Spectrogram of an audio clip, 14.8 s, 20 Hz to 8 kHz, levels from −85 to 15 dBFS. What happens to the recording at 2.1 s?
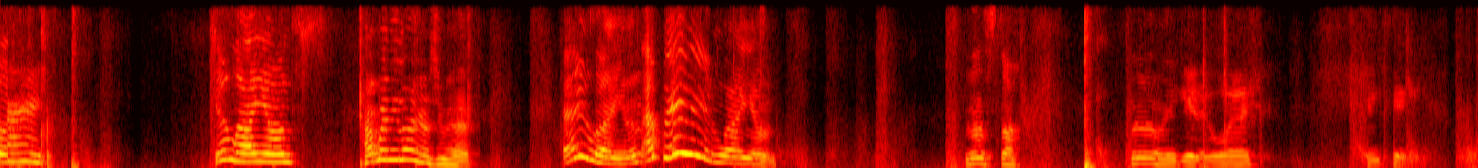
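At 2.1 s the sound is chopped, with real audio dropping out and comfort noise filling the gaps. This runs from 0.56 s to the end. It is likely sound chopped by the voice detector, with about 7.8 s swapped for comfort noise.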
